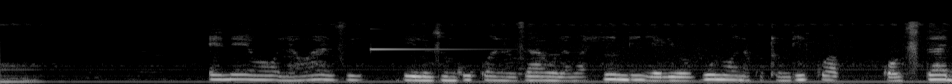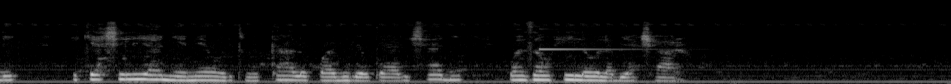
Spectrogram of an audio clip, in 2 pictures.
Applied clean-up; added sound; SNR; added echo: none; Marimba, xylophone; 18 dB; none.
